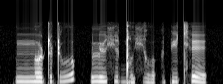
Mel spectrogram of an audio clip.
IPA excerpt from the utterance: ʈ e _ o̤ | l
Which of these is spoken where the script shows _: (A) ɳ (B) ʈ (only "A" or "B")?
B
